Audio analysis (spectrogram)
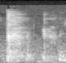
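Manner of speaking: sudden dry cough mid-answer; coughing fit. Real, not acted. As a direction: cough to clear the throat. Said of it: "just got a catch in my throat".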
